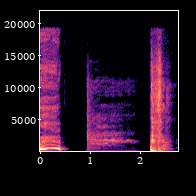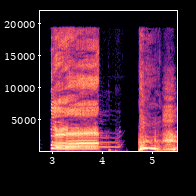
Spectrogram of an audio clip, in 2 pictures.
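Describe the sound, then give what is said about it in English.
A voice imitates choking, with strained, raspy gasps and groaning wheezes in several uneven bursts separated by short silences, some loud and harsh, others thinner and higher-pitched. “Until that moment where I literally could not breathe.”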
